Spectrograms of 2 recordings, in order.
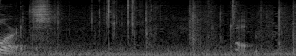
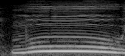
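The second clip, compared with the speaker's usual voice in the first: mooing cow; 3 semitones higher, 3 dB louder than usual. Acted. Cow's reply in story.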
